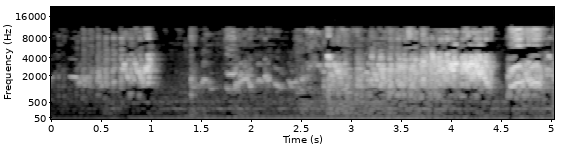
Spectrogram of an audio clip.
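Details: Call of budgerigars meant to summon pet budgies, a few soft chirps building into a steady, scratchy, chattering warble that breaks off near the end.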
